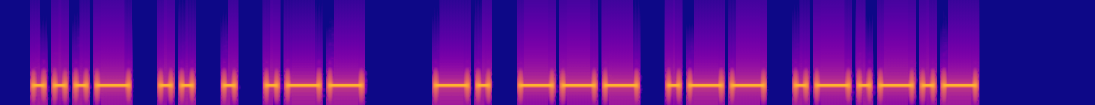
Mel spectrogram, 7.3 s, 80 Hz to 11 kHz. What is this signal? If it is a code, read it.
Morse code, heard as a keyed tone, about 17 wpm, 700 Hz. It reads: VIEW NOW.
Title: Sentences from Top 1000 Words - Review Part 6 - 17wpm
